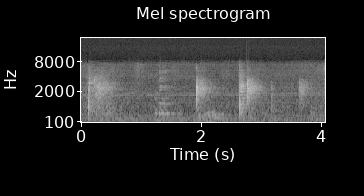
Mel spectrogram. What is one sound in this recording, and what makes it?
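Snooker balls click against each other.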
